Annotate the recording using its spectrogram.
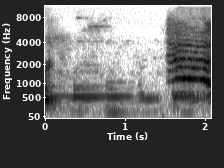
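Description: A short, loud, high-pitched vocal cry about one and a half seconds in, rising and then falling in pitch.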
